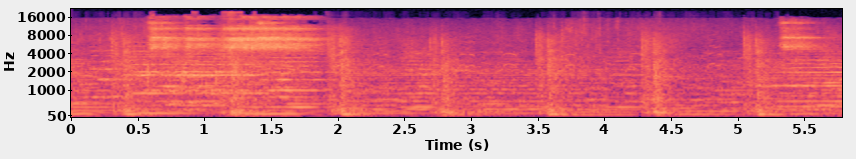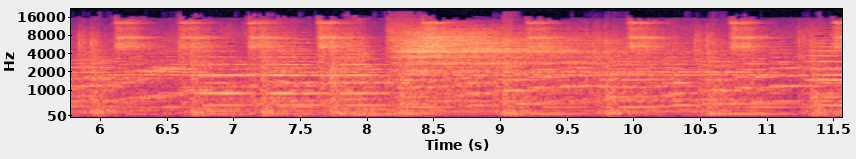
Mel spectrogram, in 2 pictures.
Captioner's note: singing; applause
